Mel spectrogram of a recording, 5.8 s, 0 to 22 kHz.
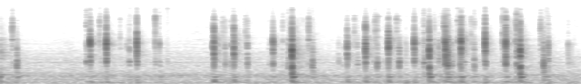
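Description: Fingertips type on the keycaps of a compact white plastic mechanical keyboard with backlight. About 23 crisp, bright key clicks sound in an uneven rhythm, sparse at first and then quicker. Each click is short and sharp, centered around 2.2 kHz with almost no low end, and dies away almost at once.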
